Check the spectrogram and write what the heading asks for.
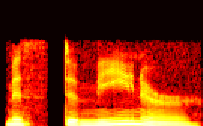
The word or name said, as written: misdemeanor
